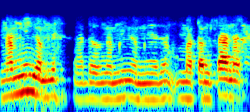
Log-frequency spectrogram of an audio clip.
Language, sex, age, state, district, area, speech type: Manipuri, male, 30-45, Manipur, Thoubal, rural, conversation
